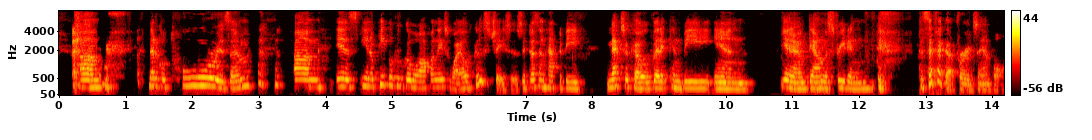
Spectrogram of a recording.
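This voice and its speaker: A woman with an American accent, somewhat breathy, medium in pitch with ordinary pitch variation, at a fairly slow pace. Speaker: podcast guest living with Parkinson's. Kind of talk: casual conversational podcast rant. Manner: hesitant, many fillers and restarts.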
